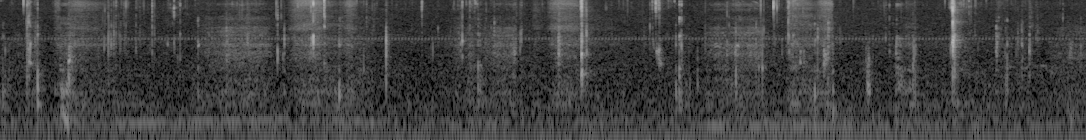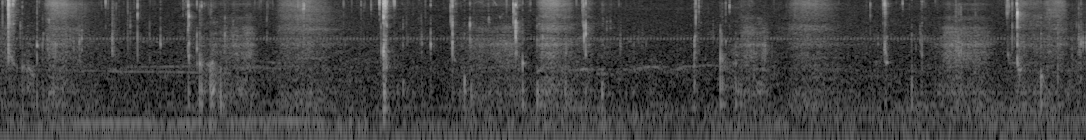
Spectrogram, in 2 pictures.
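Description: A toothpick clicks and scrapes against teeth close up.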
